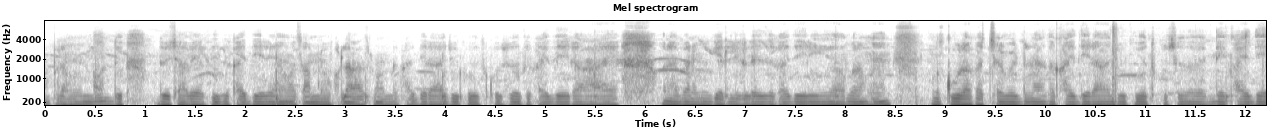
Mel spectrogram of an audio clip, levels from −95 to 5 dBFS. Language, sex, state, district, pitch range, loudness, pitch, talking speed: Hindi, male, Chhattisgarh, Korba, 100-105 Hz, -44 LUFS, 105 Hz, 245 wpm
